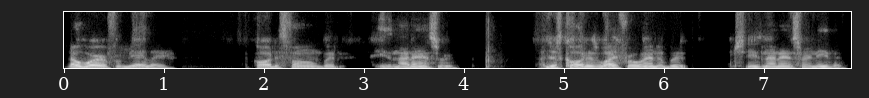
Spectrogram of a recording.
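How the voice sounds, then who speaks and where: A man's voice: fairly low pitch, normal speed, long pauses, a little mellow, no echo, close to an everyday voice, low-quality recording. A man playing a concerned, encouraging grown son in a staged play reading. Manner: earnest, persuasive.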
